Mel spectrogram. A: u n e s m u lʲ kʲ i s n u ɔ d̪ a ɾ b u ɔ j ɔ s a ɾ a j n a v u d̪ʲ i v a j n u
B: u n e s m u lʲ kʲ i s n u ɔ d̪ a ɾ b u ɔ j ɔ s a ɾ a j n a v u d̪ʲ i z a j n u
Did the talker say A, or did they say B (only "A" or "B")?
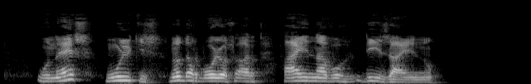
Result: B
